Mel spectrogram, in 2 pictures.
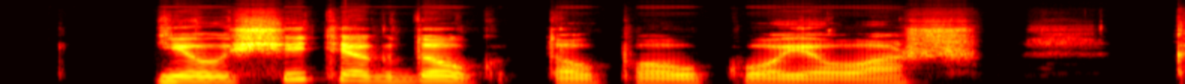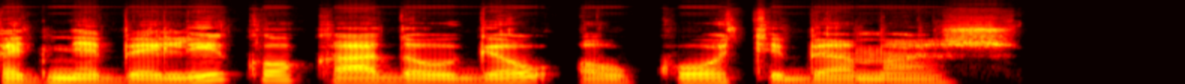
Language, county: Lithuanian, Šiauliai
